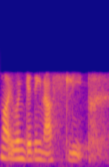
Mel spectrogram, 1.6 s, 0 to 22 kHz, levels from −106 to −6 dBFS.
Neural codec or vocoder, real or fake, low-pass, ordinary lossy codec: none; real; 3.6 kHz; none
